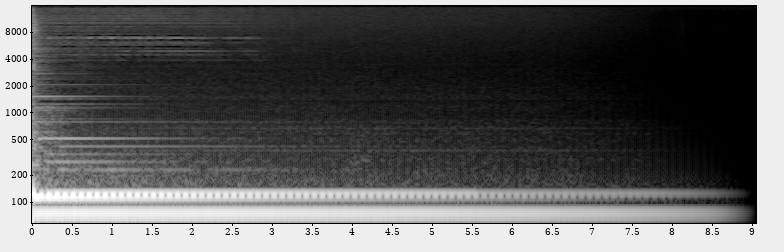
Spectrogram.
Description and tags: Deep Synthetic Gong.
Realized by JCG 2016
